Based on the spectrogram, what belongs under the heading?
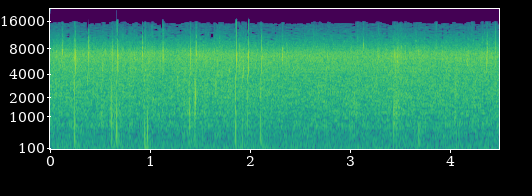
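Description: Steady rain falling on leafy foliage, with many sharp drops hitting close by at irregular moments.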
